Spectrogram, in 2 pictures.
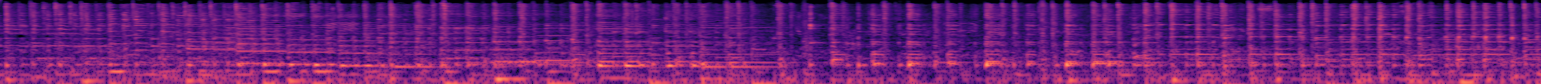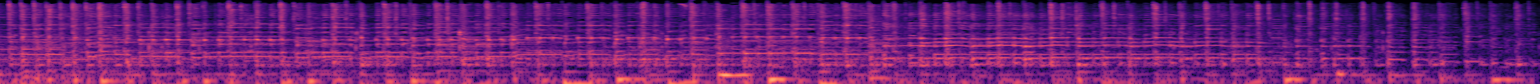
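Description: Acoustic string band playing an instrumental passage: two resonator guitars picked and strummed over a plucked upright double bass.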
